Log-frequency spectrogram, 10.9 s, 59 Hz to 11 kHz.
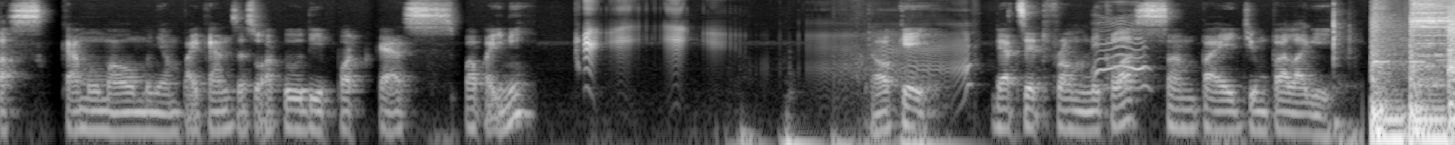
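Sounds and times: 
speech: 0.0s - 4.5s, 6.5s - 10.2s
newborn baby squeaking and cooing: 4.3s - 7.4s, 8.0s - 8.7s.

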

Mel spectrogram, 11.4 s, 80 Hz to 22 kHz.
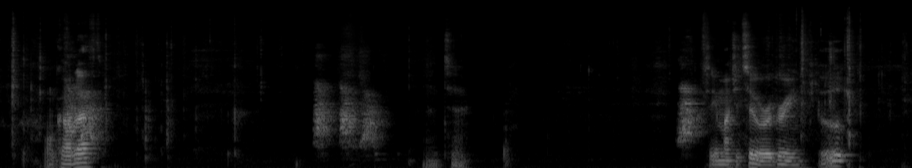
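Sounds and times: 
speech: 0.6s - 1.3s, 8.9s - 10.8s
dog barking: 3.9s - 4.9s, 8.5s - 8.9s.

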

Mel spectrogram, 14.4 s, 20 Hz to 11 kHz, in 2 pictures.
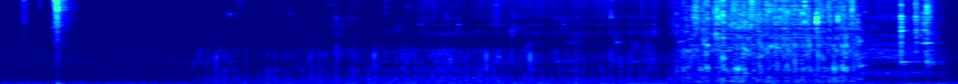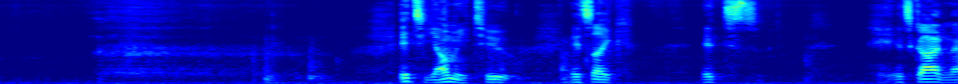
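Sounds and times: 
sharp click: 0.1s - 0.6s
long watery draw of smoke: 1.4s - 7.2s
quiet breathing: 7.8s - 10.2s, 11.1s - 12.5s, 13.2s - 14.0s
speech: 10.2s - 13.0s, 13.8s - 14.3s.

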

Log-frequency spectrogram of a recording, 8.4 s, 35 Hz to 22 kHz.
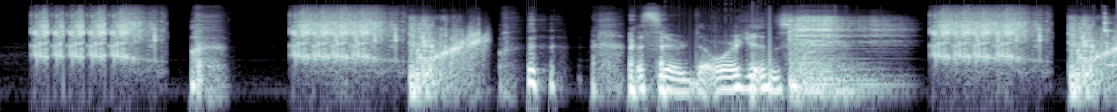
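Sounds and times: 
cartoonish munching effect with crunchy bites: 0.1s - 1.3s, 2.2s - 3.7s, 7.0s - 8.2s
speech: 4.0s - 4.2s, 4.8s - 6.4s.

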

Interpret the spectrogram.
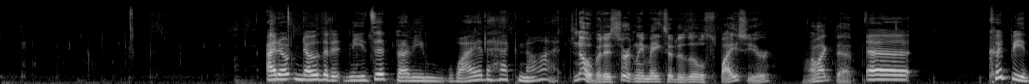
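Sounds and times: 
soft low chewing crunches of ginger snap: 0.0s - 3.2s
biting into a crunchy ginger snap cookie: 0.0s - 6.1s
speech: 2.7s - 9.2s, 9.9s - 10.2s.

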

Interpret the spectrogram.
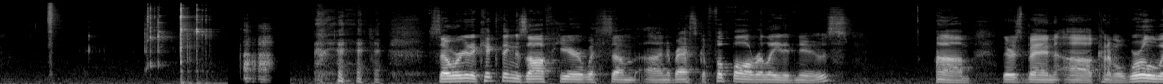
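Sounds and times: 
beer glasses clinking during a toast: 1.5s - 2.2s
speech: 3.4s - 8.6s, 9.4s - 11.6s.

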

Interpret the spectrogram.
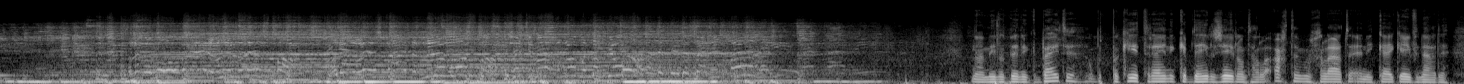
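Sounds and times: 
1950s rock and roll song by a full band: 0.0s - 8.8s
speech: 1.0s - 1.6s, 9.7s - 14.6s.

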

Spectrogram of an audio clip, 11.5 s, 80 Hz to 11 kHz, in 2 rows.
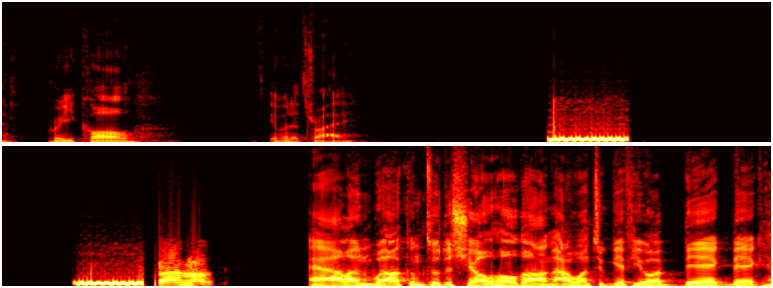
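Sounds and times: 
speech: 0.4s - 1.2s, 1.9s - 2.7s, 6.9s - 7.4s, 8.0s - 11.5s
phone line ringing with electronic ring bursts: 4.1s - 4.7s, 6.3s - 7.1s.

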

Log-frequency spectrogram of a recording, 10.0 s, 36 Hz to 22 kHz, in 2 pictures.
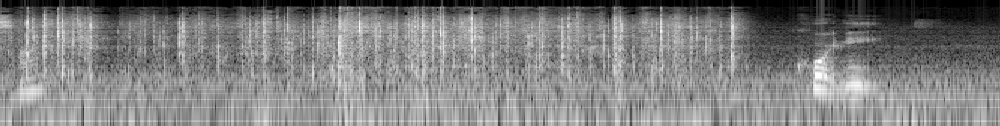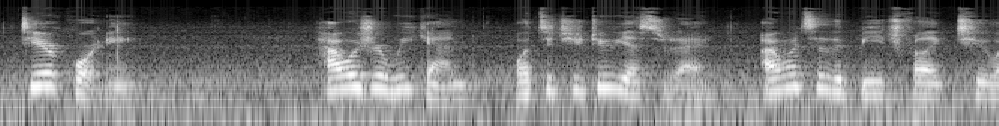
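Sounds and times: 
paper crinkling as a tightly folded note is opened: 0.0s - 3.8s
speech: 0.1s - 0.3s, 4.0s - 4.5s, 5.1s - 5.8s, 6.6s - 9.9s.

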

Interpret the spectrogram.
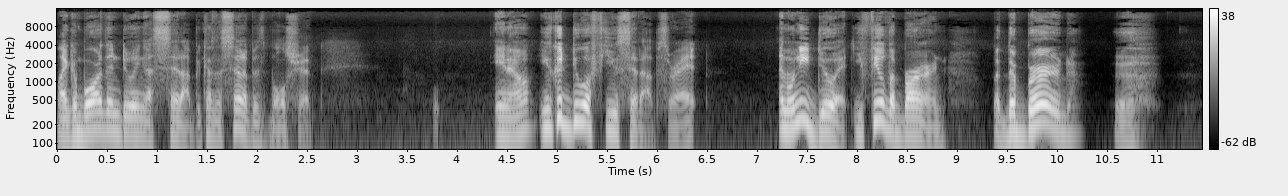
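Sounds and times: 
speech: 0.0s - 2.8s, 3.8s - 6.5s, 7.2s - 11.0s
person yawning: 10.6s - 11.1s.

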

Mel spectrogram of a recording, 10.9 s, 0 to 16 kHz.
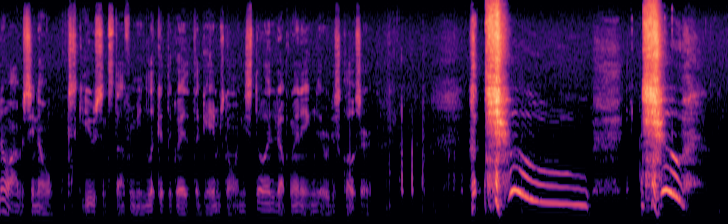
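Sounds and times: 
speech: 0.2s - 5.8s, 7.0s - 8.1s, 9.6s - 10.5s
person sneezing: 7.0s - 8.8s, 9.6s - 10.6s.

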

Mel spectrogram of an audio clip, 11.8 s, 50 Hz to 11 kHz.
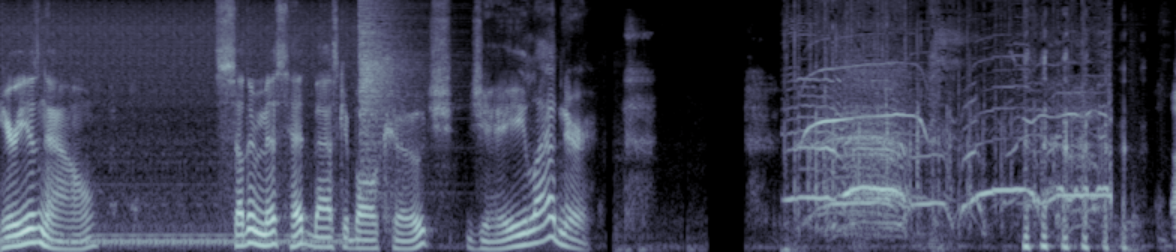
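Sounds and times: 
speech: 0.0s - 1.1s, 2.2s - 6.4s, 10.2s - 11.7s
laughter: 1.0s - 1.4s, 9.3s - 11.7s
people clapping: 7.7s - 11.3s
studio crowd cheering with whoops: 7.7s - 11.3s.

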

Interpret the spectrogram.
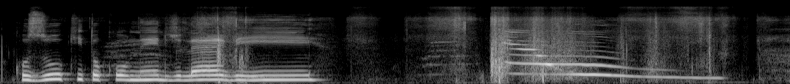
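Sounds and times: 
speech: 0.2s - 3.3s
kitten meowing: 4.2s - 6.0s.

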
